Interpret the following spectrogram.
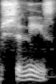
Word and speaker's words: Chenise: um so it's shenis um um that's my middle name Chenise but it's spelled c h n i c so it looks like chenice a little but yeah I'm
